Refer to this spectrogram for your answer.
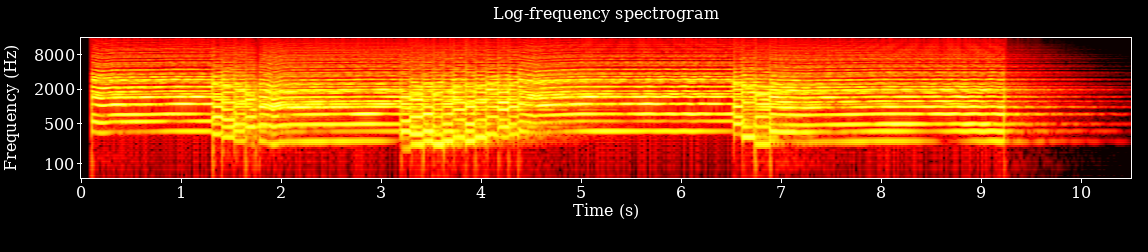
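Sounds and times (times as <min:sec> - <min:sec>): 
synthesizer lead fifth with portamento: 0:01.0 - 0:08.9.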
